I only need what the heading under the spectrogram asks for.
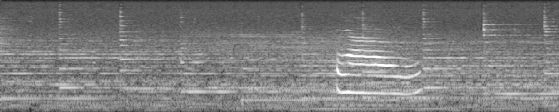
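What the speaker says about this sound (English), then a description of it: "Kitty." In the video game Fire Emblem Engage, a cat gives one clear, rising meow, set over soft, steady background game music.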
